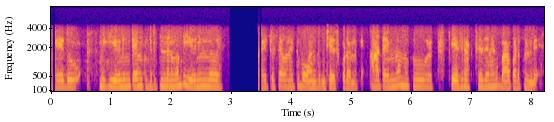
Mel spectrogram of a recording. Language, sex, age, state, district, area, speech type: Telugu, male, 18-30, Andhra Pradesh, West Godavari, rural, conversation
